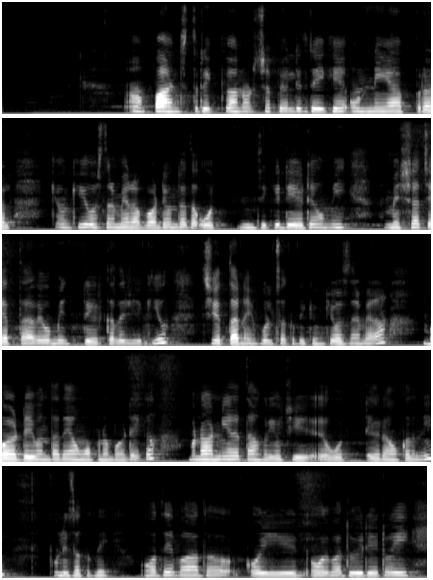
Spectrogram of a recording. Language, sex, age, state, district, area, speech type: Dogri, female, 30-45, Jammu and Kashmir, Reasi, urban, spontaneous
